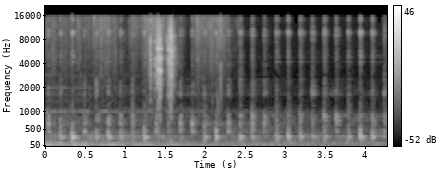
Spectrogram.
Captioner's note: intense music; hammer clicks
